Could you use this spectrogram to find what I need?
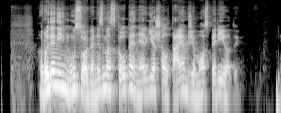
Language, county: Lithuanian, Kaunas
